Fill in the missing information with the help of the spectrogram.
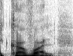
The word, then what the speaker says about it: Коваль: И как вы думаете, где поставить ударение фамилии писателя Юрия Коваля? – Ну, Елена Николаевна уже поставила ударение, причем правильно вообще, Юрий Коваль. Хотя совершенно нельзя исключить того, что существуют люди с такой же фамилией, но имеющие ударение на первом слоге.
